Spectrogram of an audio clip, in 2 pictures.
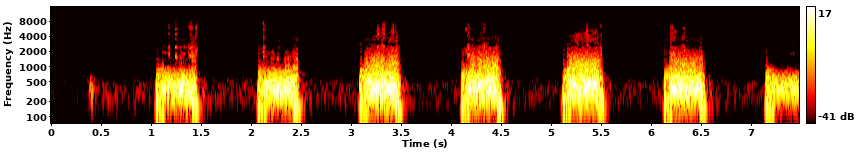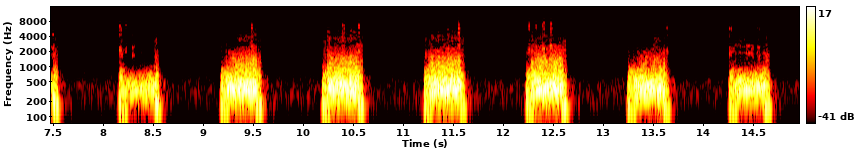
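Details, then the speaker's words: Tricuspid regurgitation over the tricuspid area, breath sounds filtered out: regular cycles about 59 a minute, each with a blowing pansystolic murmur that increases with inspiration. "تعالوا بقى نسمع pan systolic murmur of tricuspid incompetence مسموع على tricuspid area، ولاحظوا الزيادة مع الانسبيريشن صوت التنفس انا شلته عن طريق فلترز."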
